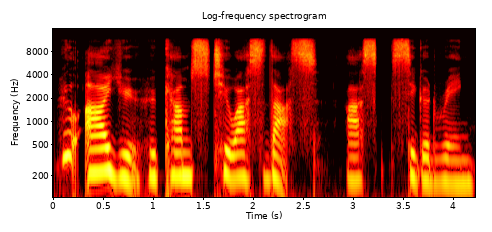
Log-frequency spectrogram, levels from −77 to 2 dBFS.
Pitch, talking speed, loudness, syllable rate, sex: 190 Hz, 155 wpm, -19 LUFS, 4.3 syllables/s, female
